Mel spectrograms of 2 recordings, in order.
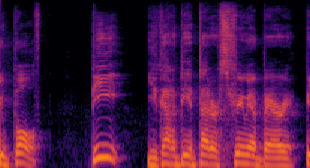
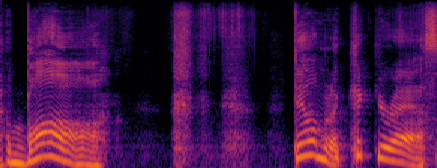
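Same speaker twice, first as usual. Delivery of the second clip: Hank Hill impression. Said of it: "I'm going to do a Hank Hill".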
